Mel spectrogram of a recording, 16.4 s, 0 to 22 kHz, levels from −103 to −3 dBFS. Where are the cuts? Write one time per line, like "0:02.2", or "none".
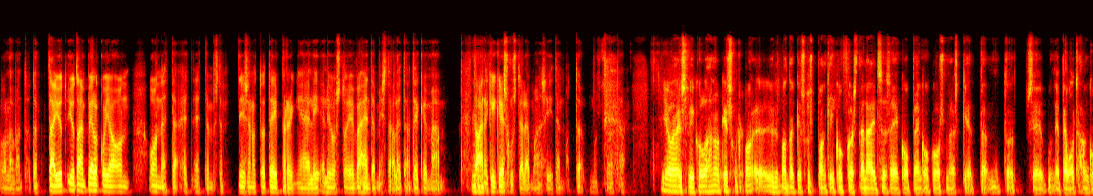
none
